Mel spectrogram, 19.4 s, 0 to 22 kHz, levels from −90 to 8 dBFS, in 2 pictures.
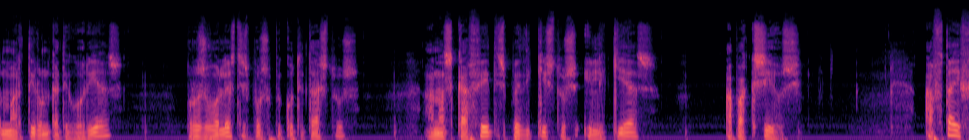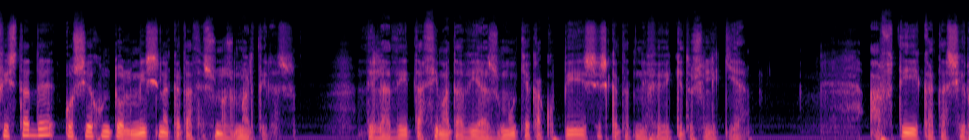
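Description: No technical faults can be heard anywhere in this speech recording.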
